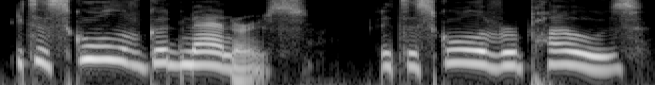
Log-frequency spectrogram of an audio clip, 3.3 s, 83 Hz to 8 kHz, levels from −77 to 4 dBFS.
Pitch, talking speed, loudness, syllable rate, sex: 255 Hz, 200 wpm, -15 LUFS, 5.0 syllables/s, female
